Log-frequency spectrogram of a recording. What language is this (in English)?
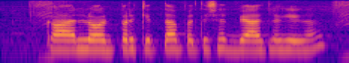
Hindi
